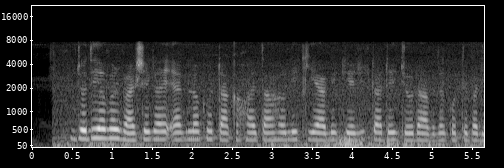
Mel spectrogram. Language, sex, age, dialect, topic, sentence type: Bengali, female, 25-30, Rajbangshi, banking, question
